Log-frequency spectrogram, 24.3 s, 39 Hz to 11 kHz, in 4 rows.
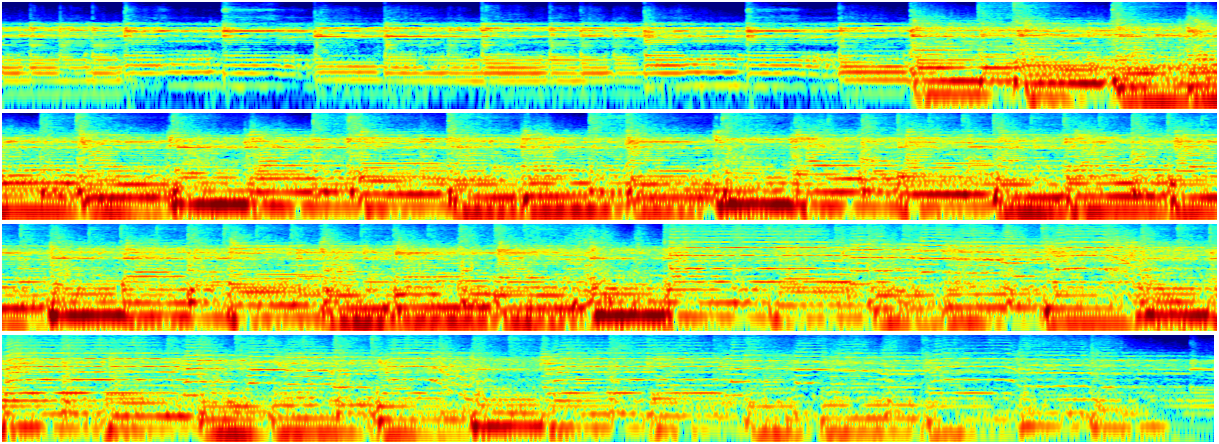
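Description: A brassy early-1960s instrumental film theme plays loud and continuous, with a twangy lead over driving drums and bass, building into a full band section about midway with no voices.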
